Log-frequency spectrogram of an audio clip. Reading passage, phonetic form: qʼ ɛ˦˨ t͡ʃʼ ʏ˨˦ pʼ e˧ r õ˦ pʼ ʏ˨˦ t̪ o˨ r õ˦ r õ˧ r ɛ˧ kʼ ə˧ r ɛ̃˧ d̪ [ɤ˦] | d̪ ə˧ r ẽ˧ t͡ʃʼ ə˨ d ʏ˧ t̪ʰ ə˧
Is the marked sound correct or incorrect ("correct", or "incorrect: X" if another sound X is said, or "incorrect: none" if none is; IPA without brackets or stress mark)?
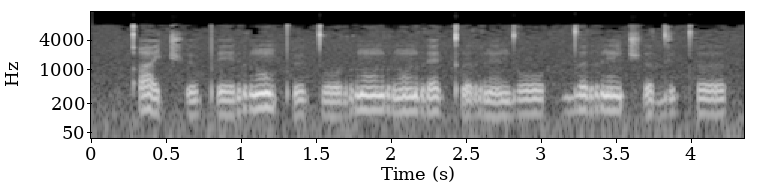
incorrect: o˦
